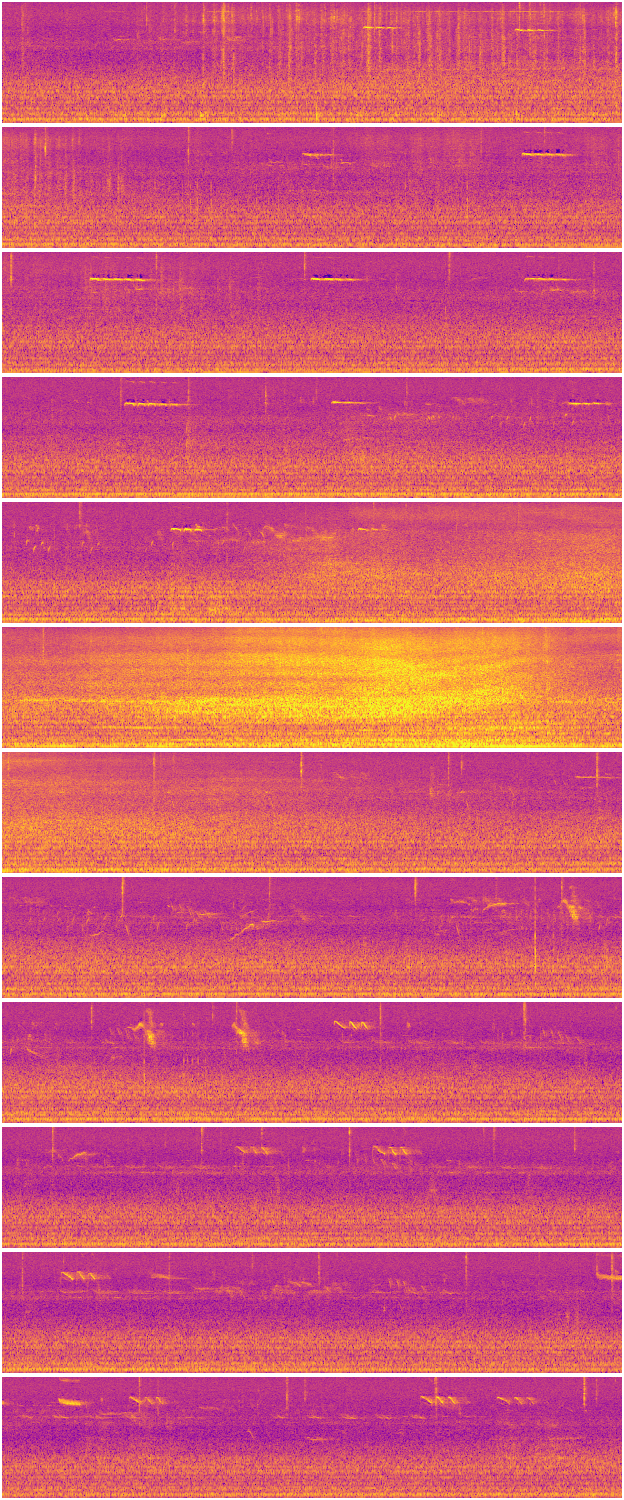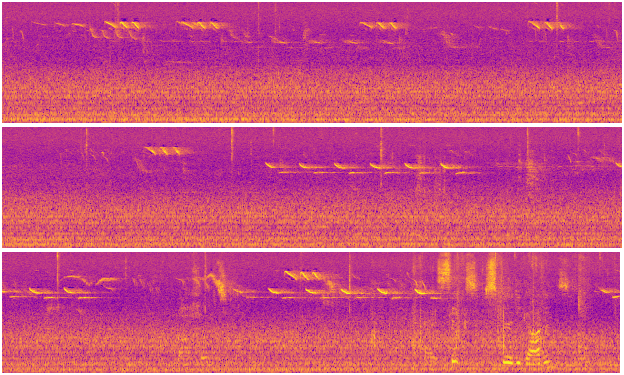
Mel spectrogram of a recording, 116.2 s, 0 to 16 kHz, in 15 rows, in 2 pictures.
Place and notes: Contención Island Day 38 outer east - Walking to the sounds of Contención Island Day 38 Thursday February 11th
The Poplars High Street Moorfield Little Moor Jesmond Dene Road Osborne Road Mitchel Avenue
Traffic slowed
by snow
and traffic lights
Women sit in cars
talking on phones
A long-tailed tit
flies across the road
pulling its tail behind it
A runner
running with care
England, United Kingdom, 11 February 2021, 10:04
